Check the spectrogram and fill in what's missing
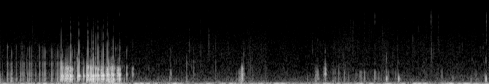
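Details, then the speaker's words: Hunger stomach growling (borborygmi) of a woman fasting over 17 hours, recorded with a microphone on the belly; pre-period abdominal pain: a loud low gurgling rumble, then scattered shorter gurgles and squelches. ""मैंने अपने पेट से जोर से गुर्राने की आवाज सुनी।""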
